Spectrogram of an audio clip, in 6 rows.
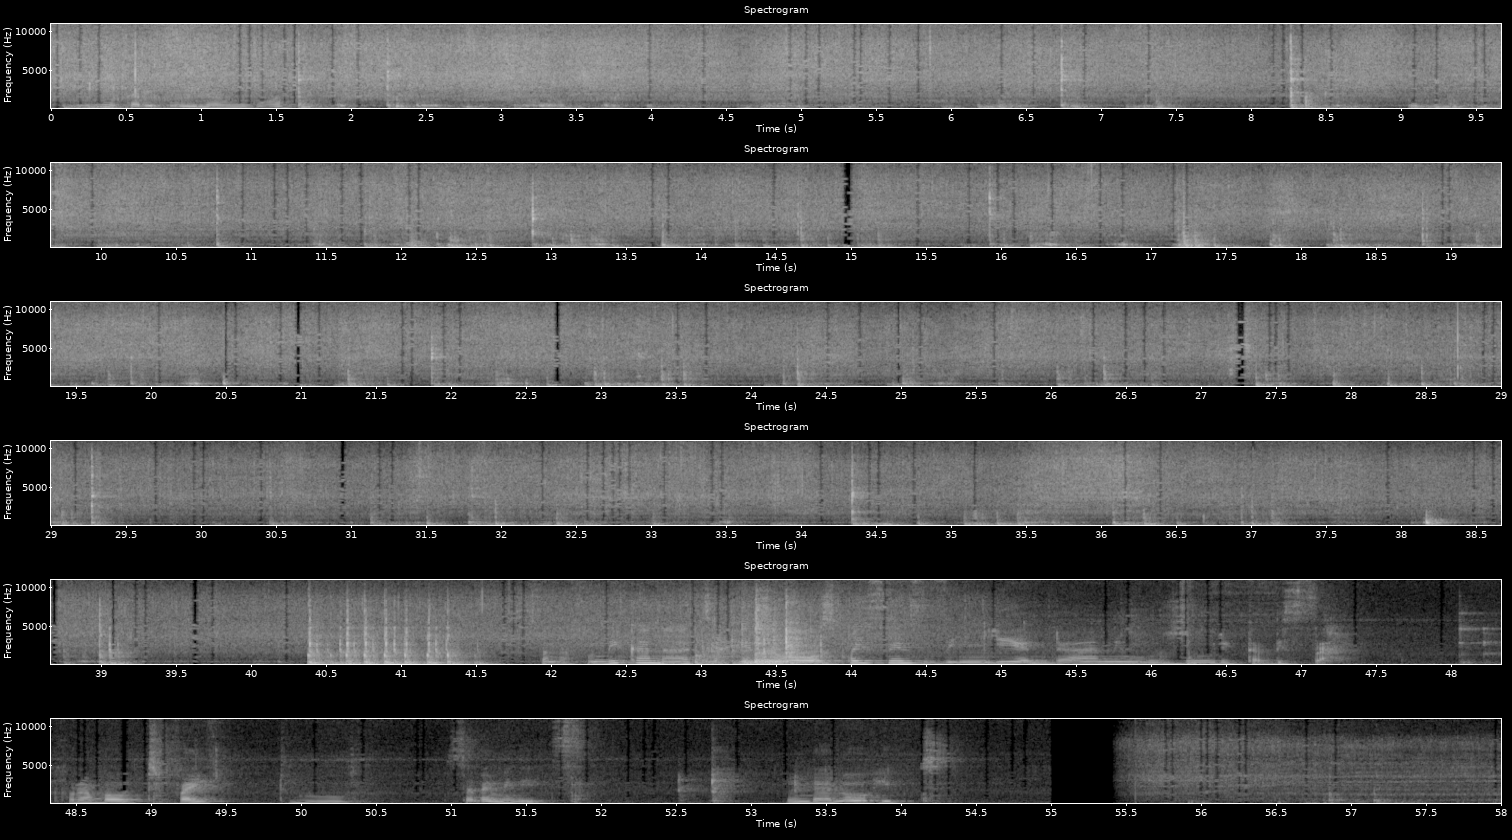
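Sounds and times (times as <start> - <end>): wooden spoon scraping a pot: 0.0 - 45.1
food sizzling in a pot: 0.0 - 50.3, 55.4 - 58.0.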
